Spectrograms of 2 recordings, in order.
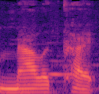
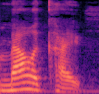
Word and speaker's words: malachite: Well, some people say it's pronounced malachite. I mean, that would make sense, but I've also heard people say malachite, so I've been saying malachite. So correct me if I'm pronouncing it wrong.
